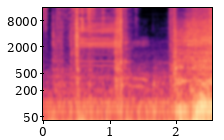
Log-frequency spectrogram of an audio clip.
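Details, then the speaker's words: Cadillac 425 cubic-inch V8 with new NGK plugs and new Optima battery, key start: catches immediately and settles into deep low rumble; clean, healthy quick start. "Tuhan, langsung nyala cepat. Wow."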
